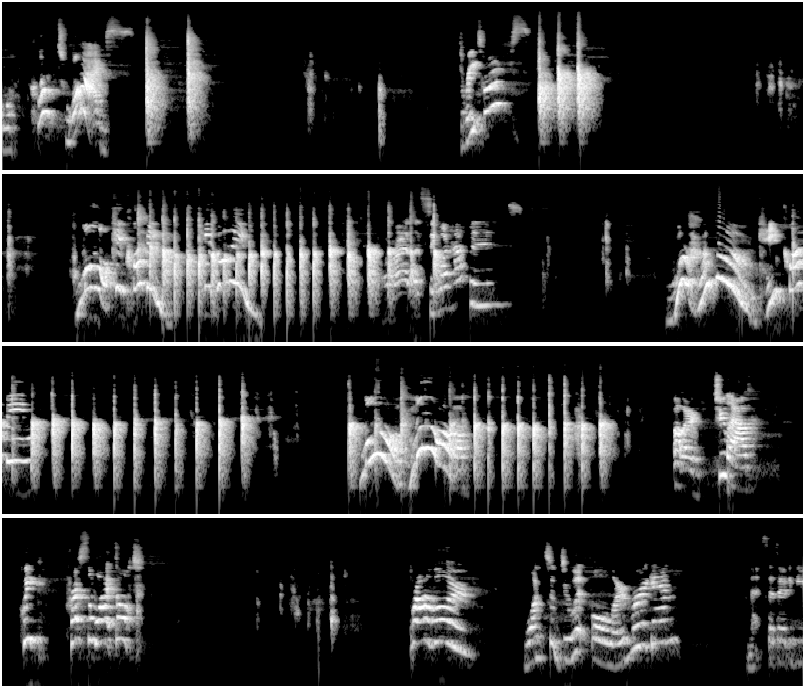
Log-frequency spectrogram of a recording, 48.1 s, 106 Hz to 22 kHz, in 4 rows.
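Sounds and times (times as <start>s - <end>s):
hand claps: 2.2s - 3.2s, 8.0s - 9.0s, 13.7s - 18.8s, 23.8s - 28.2s, 29.2s - 33.4s.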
